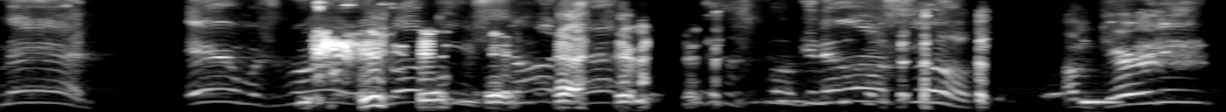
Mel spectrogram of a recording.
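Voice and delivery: high, laughing, sarcastic mock cheer; mock gung-ho recruit. Mocking the cousins' imagined delight in the dirt, high and laughing. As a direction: play a grunt pretending mud is fun, overdone. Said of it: "in the dirt going".

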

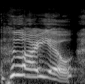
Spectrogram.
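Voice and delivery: high, startled question; confused. Retold or imitated. Yeti to an unknown woman, high confused question. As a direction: blurt it out, baffled. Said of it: "Yeti is confused".

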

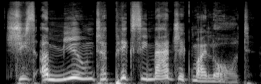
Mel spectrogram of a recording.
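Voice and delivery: high, loud rebuttal; urgent protest. A narrator's reading. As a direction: insist urgently against the king. Oliver argues back in quarrel.

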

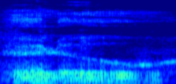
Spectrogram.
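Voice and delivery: low, drawn-out hello; deep mock greeting; put-on creepy voice. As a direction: answer in a low, odd character voice. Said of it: "In that voice".

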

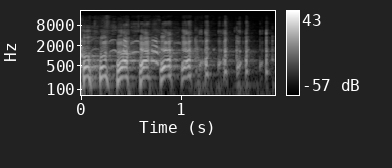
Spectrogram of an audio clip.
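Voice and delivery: high extended laugh; real helpless laughter. Real, not acted. Storyteller laughing at himself, helplessly. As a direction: crack up, pitch high.

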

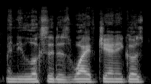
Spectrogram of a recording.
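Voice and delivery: normal talking voice

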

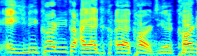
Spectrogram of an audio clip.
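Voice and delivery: eager, repetitive showman patter; Sebastian Maniscalco. Retold or imitated. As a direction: imitate a hustling contractor pressing his business card. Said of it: "talks exactly like Sebastian, Sebastian Maniscalco".

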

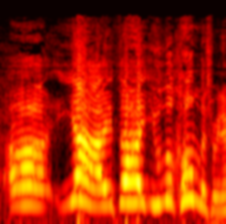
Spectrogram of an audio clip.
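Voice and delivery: loud doubling down. Retold or imitated. Comic insisting to Bill Burr, high loud insistence.

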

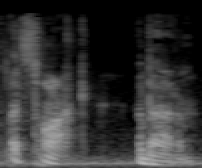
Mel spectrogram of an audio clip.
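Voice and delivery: ひそひそ声で; whispering. Acted. Teasing aside, whispered.

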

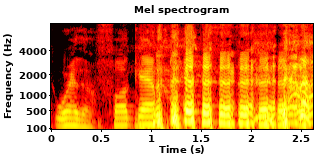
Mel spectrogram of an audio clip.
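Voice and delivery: slow, dazed waking voice; just woken and lost; groggy dad. Retold or imitated.

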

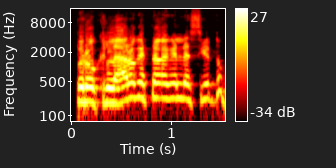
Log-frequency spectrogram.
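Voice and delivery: loud, high, rapid retort; exasperated. Real, not acted. Host mocking the doctor's stoppage, exasperated. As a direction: burst out fast in exasperated disbelief.

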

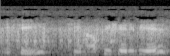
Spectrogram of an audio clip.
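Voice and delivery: usual speaking voice

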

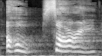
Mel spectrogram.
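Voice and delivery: high, flustered "Oh, sorry"; flustered apology. Retold or imitated. Triggered in class, apologizing to the instructor: high flustered sorry. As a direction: apologize on reflex, a bit flustered. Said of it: "I'll be like".

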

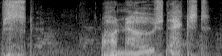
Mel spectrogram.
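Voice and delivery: slow, drawn-out whisper; hushed, slow confiding; conspiratorial whisper. Acted. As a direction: whisper it like a secret tip. Drunk informant confides a secret.

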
